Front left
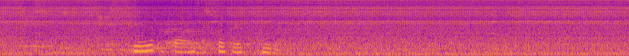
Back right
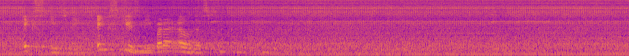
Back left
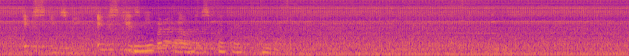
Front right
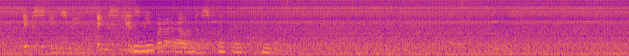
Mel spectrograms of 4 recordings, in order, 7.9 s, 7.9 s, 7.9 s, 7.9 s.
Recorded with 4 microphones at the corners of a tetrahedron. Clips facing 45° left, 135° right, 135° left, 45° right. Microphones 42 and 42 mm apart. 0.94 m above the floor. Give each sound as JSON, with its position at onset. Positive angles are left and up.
{"t": 0.3, "sound": "a woman speaking", "azimuth_deg": -125, "distance_m": 4.0}
{"t": 1.7, "sound": "a woman speaking", "azimuth_deg": 35, "distance_m": 1.0}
